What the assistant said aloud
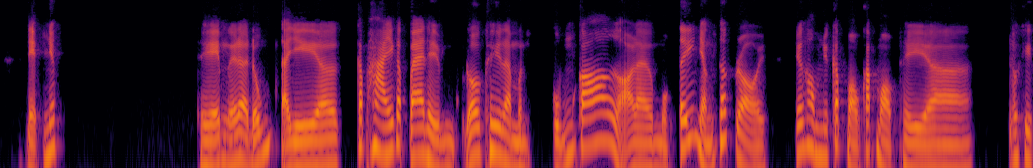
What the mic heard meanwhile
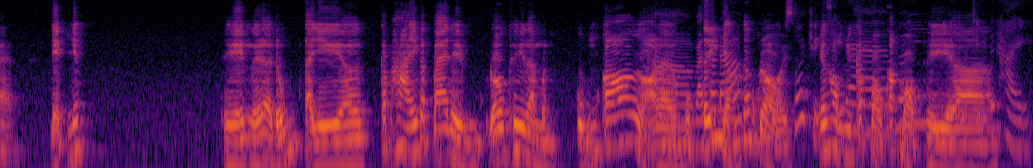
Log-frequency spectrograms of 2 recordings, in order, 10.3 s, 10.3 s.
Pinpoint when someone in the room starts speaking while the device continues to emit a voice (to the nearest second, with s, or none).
6 s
